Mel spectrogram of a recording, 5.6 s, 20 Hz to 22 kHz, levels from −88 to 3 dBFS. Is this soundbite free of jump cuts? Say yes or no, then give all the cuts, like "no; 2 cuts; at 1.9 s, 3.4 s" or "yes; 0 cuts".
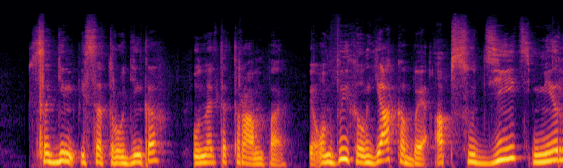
no; 1 cut; at 3.1 s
